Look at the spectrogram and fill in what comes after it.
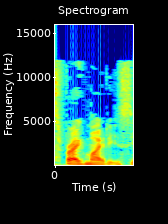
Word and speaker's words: Phragmites: That's Phragmites, yes. – Could you spell that for me? – Phragmites.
